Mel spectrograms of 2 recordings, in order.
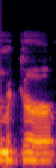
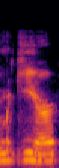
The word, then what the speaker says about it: McGirr: He met up with an Irish priest, Father Peter McGirr, or McGeer, however you want to pronounce it. I'd say McGirr, but I've heard McGeer, so maybe that's how it is pronounced.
